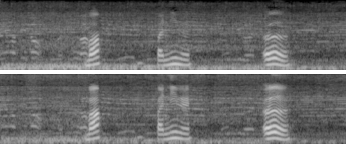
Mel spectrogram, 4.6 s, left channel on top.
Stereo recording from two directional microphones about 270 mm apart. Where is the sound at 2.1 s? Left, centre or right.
Right.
